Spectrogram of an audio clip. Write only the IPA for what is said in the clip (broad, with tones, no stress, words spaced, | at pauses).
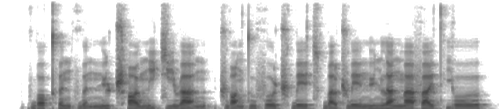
kwɔ˥˨kʰə˥˨nfwə̰˨˩n n̪y˦ ʈ͡ʂʰɑ˨˦ʊ̯mi˥˨t͡ɕi˨˦ɻa̰˨˩n | ʈ͡ʂwɑ̰˨˩ŋt̪u˥˨fo˨˦ʊ̯ʈ͡ʂʰwe˨˦ɪ̯ t͡sʰwä̰˨˩ʈ͡ʂwe˨˦ɪ̯ n̪y˦nla˦nmä˨˦fa˨˦ɪ̯ t̪ʰjo˨˦ʊ̯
